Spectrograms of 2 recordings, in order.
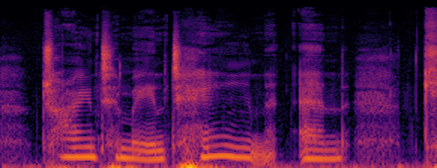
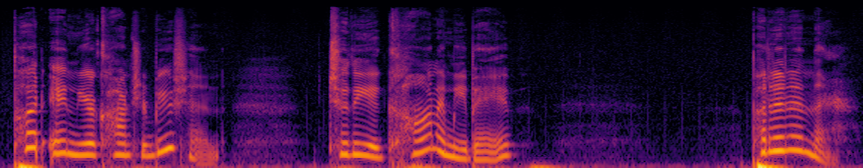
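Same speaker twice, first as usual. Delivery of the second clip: loud, high sarcastic push; mocking demand; 5 semitones higher, 6 dB louder than usual. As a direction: sarcastically order them to buy.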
